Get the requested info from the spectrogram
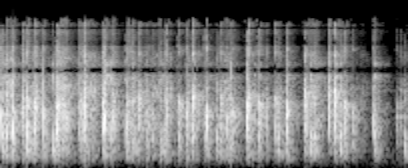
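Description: Audience applauding, dense hand-clapping that dies away just before the end.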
